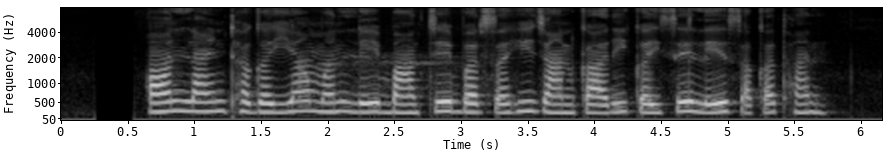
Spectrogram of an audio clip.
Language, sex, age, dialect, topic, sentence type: Chhattisgarhi, female, 60-100, Northern/Bhandar, agriculture, question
